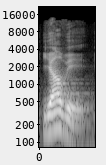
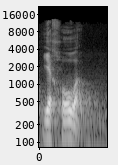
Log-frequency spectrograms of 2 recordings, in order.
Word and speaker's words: Yahweh: Yahweh is how you pronounce it. Some call it Yehovah.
